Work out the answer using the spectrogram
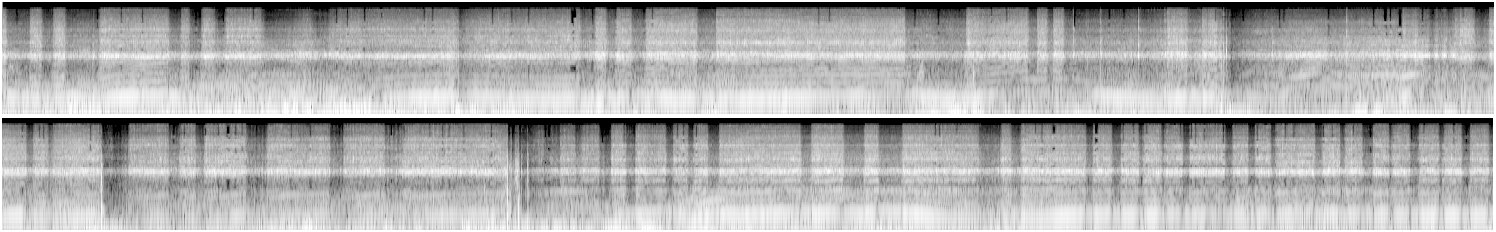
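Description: Honda Civic demolition-derby car's four-cylinder engine revving up and down again and again under the driver's foot, heard from inside the gutted cabin over a steady high whine. A few sharp knocks come through in the middle, typical of hits in the derby.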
